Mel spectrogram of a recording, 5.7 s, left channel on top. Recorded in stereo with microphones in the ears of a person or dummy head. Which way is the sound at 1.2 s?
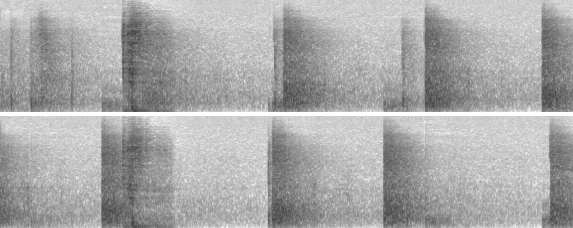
10° left (ahead or behind).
